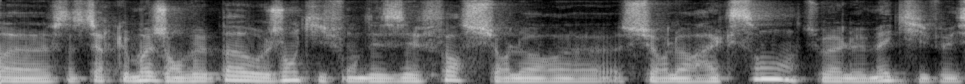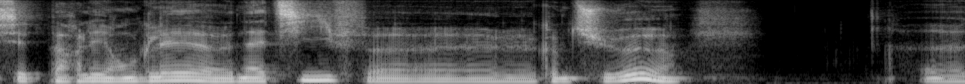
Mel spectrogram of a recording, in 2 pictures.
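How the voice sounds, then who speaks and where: A man's voice: mid-range voice, darkish tone. Male game developer from France, casual meandering delivery, lots of fillers. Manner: rambling, many restarts and filler words. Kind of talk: casual devlog chat.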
